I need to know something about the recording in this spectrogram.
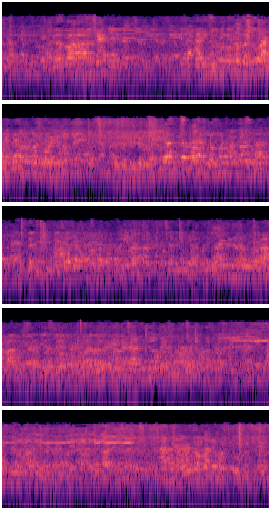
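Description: A crowd of men and women chatters indoors.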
